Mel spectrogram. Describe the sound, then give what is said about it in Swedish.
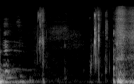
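Moist chewing and smacking sounds in a few quick bursts, like someone eating, with brief crunchy clicks between. “Det har varit en muckbang idag.”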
